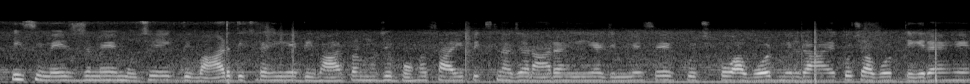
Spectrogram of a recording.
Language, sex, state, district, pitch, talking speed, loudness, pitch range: Hindi, female, Bihar, Jamui, 180 Hz, 205 wpm, -22 LUFS, 175-190 Hz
